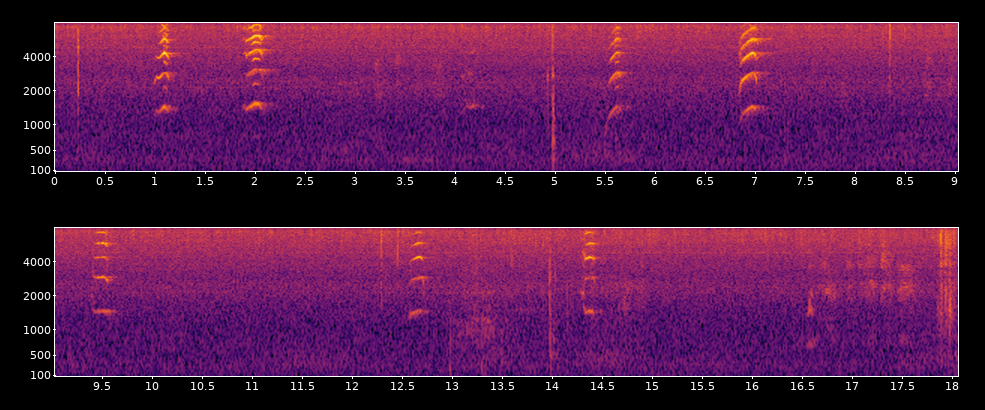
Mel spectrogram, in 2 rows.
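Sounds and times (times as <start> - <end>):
garden sprinkler hissing: 0.0 - 18.0
short high bird calls: 1.0 - 1.3, 1.9 - 2.3, 4.1 - 4.4, 5.5 - 5.8, 6.8 - 7.2, 9.4 - 9.8, 12.6 - 12.9, 14.3 - 14.6.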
